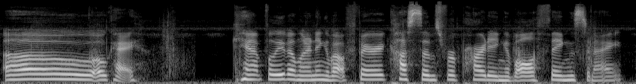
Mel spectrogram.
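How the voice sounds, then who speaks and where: A woman's voice: medium pitch, steady tone, a little slow, clear, resonant tone, natural voice, low-quality recording. An actress playing a curious, playful young woman in an audio drama, inquisitive, teasing and a little skeptical. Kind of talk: conversational audio drama acting. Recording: music and crickets behind voice.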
